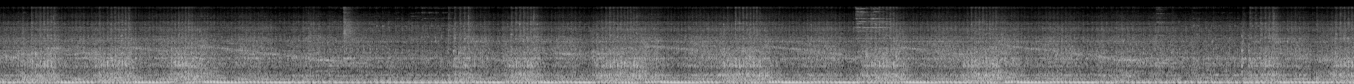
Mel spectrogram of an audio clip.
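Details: Honda Beat ESP scooter after the faulty part was replaced, trouble codes cleared and ECU reset and relearned: engine catches and settles into a steady, even idle with clean blips, no misfire or stumble; runs healthy.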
